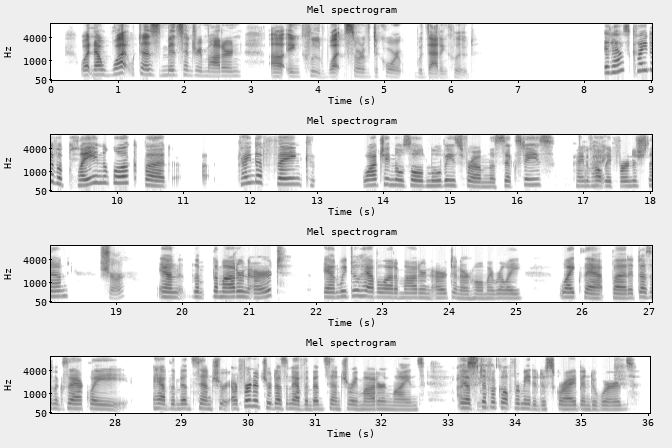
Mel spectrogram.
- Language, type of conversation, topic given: English, unstructured, What dreams do you hope to achieve in the next five years?
- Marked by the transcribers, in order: tapping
